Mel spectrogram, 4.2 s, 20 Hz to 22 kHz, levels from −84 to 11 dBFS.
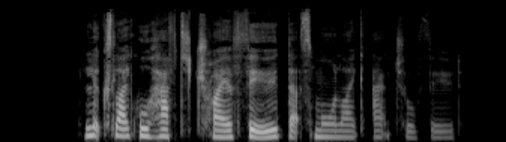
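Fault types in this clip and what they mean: No faults are present.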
